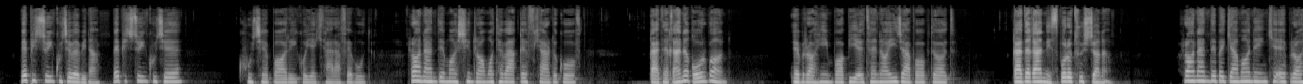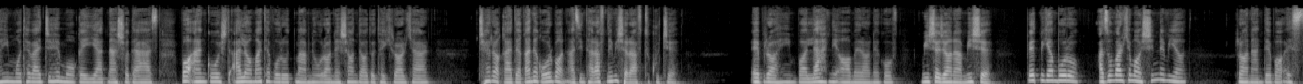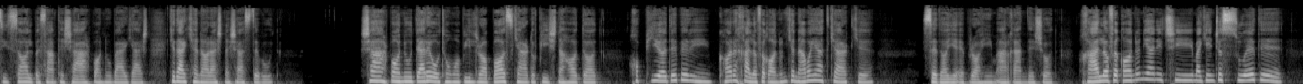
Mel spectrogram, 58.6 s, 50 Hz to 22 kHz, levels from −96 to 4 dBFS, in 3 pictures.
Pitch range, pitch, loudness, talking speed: 155-200 Hz, 170 Hz, -29 LUFS, 125 wpm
